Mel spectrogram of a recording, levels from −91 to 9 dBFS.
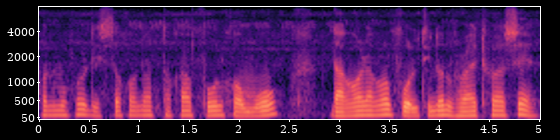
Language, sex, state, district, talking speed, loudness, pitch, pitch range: Assamese, male, Assam, Sonitpur, 130 wpm, -20 LUFS, 120 Hz, 110-125 Hz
